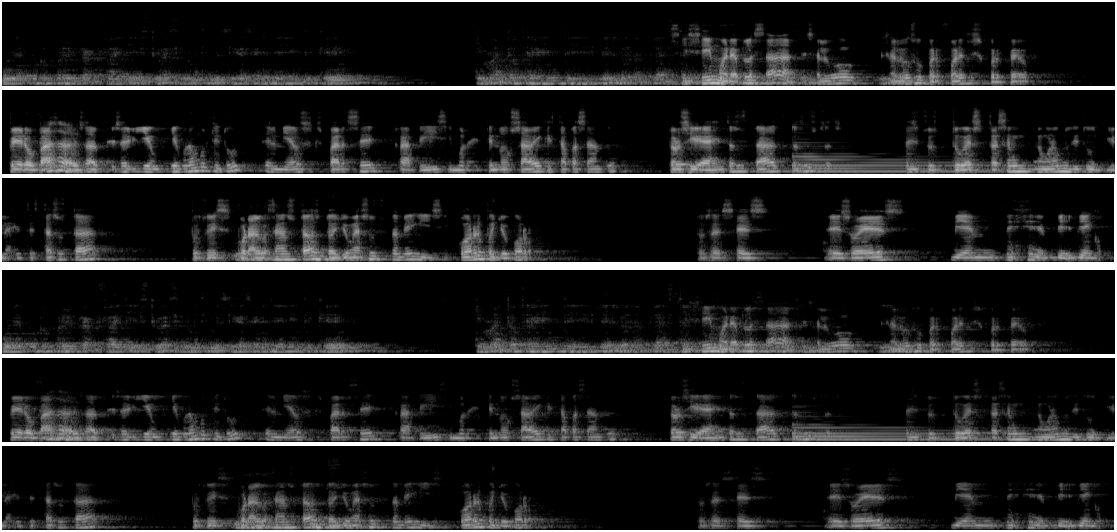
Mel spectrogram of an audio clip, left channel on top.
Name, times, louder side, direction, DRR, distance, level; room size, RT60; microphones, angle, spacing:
voice 1, 0.0-3.5 4.7-8.2 8.8-9.1 11.5-11.9 24.5-25.8, equal, 75° right, 0 dB, 2.8 m, -37 dB
voice 2, 6.8-8.6 8.8-10.3 11.2-17.3 17.8-19.5 20.2-23.2 24.2-27.6 29.2-29.9 30.5-31.3 31.8-33.2, left 5 dB, 70° left, 17 dB, 0.4 m, -30 dB
Acoustic guitar, 19.0-22.2, equal, 30° left, 1.1 m, -40 dB
18.5 x 7.1 x 6.6 m, 1.2 s
head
